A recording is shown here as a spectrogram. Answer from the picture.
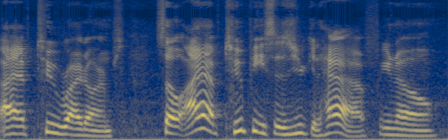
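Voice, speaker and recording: With audible room echo, a man speaks with lively intonation. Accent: slight Southern US. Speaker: gaming livestream host. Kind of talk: casual chat. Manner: halting.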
